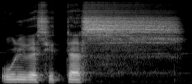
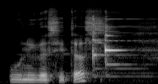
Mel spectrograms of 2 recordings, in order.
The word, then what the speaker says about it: universitas: I said uh and universitas how do you say University it's universitas so University is University of thus it's not universita it's universities Philadelphia foreign so how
